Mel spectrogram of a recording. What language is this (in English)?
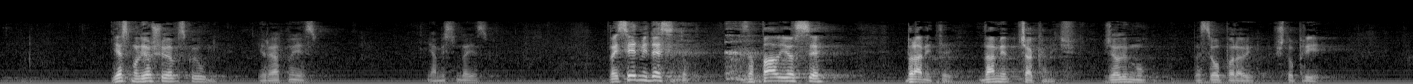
Croatian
